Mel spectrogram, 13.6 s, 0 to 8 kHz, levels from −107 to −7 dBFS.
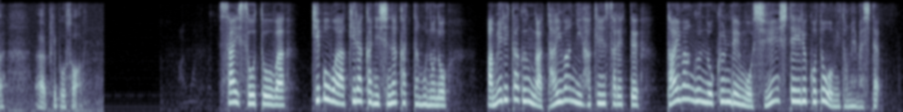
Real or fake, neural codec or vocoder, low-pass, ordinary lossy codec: real; none; 7.2 kHz; none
